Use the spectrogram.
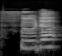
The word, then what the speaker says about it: FUTA: federal and state and these are called futa and suda and that's how you pronounce it so let's take a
